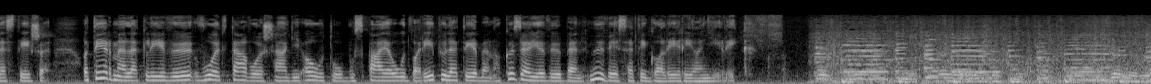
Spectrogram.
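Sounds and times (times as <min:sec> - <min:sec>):
speech: 0:00.0 - 0:08.4
three-tiered Danubius fountain splashing: 0:08.0 - 0:11.5
melodic tune: 0:08.1 - 0:11.5.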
